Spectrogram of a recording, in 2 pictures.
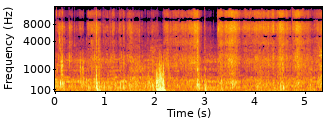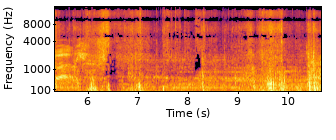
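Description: Cardboard box being pulled and torn open by hand, with rustling, scraping and scattered knocks, and one heavy thump about two seconds in.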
